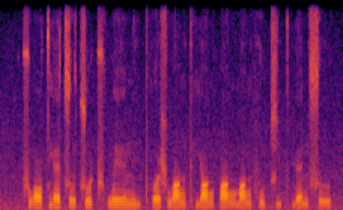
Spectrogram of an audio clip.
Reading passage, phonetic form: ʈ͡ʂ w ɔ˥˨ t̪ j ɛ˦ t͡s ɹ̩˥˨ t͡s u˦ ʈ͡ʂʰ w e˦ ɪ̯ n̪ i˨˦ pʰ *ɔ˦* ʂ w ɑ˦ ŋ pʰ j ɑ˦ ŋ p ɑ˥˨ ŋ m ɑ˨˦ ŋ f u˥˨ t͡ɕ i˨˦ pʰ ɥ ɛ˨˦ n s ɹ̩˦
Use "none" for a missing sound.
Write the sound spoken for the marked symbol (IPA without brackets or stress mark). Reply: ɤ˦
